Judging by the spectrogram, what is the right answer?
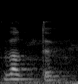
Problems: none marked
